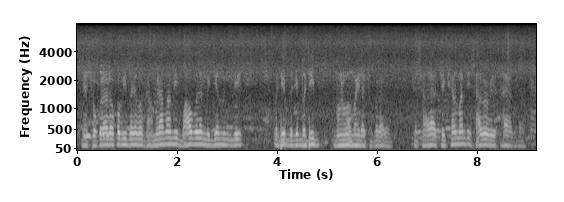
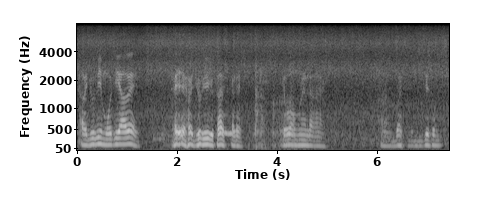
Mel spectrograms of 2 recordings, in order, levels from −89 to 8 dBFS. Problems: constant background noise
